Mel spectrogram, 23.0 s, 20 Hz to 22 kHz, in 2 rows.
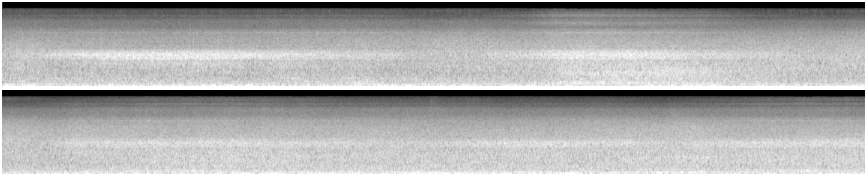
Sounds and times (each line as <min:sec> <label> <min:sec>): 0:00.0 Ocean surf 0:23.0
